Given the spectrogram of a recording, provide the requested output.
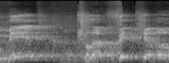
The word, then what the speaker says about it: mid-clavicular: would be called the mid-clavicular line. Mid-clavicular. It's just the way that you pronounce mid-clavicle.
